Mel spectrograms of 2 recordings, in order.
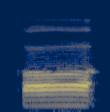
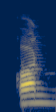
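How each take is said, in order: First: The syllable ends on a vowel. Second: The syllable ends with an n sound. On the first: The reader stops on this word. "menjadi ko" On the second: The word is read without stopping. "dari kon"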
